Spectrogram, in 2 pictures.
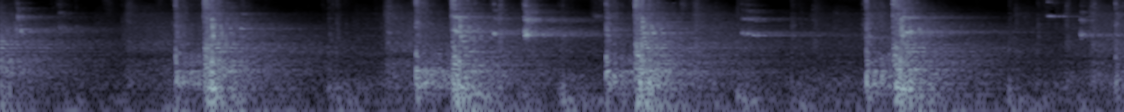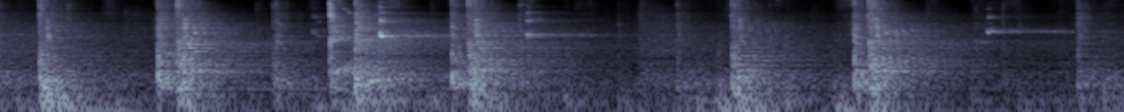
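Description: Squash rally: the ball struck by rackets and hitting the walls about every one to two seconds, each hit ringing on in the large hall, with short squeaks of court shoes between shots.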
